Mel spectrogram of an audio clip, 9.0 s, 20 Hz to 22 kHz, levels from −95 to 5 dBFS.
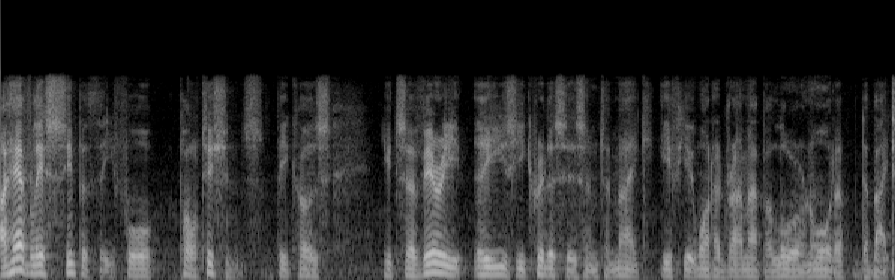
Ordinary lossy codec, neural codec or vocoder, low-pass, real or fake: Opus, 64 kbps; vocoder, 44.1 kHz, 128 mel bands, Pupu-Vocoder; 7.2 kHz; fake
